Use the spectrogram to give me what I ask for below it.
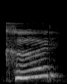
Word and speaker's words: could: The next word, could, gave me a bit of drama because it has that silent L. And it has the vowel team OU, which make the UH sound.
